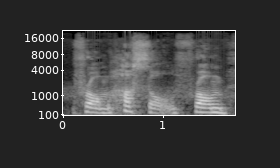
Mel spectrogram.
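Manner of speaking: ordinary delivery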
